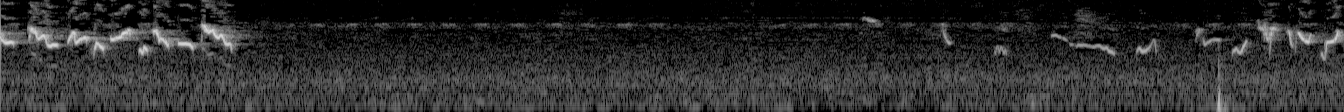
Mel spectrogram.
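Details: Oriental white-eye singing a fast, dense short-speed song: a burst of high, rapid, twisting whistled notes for about one second, then near silence with a few faint, scattered chirps and a soft tap near the end.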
